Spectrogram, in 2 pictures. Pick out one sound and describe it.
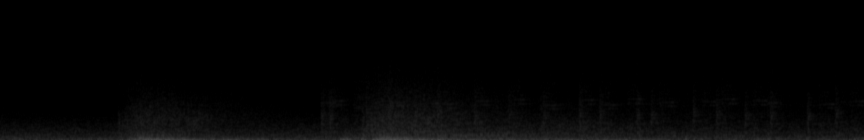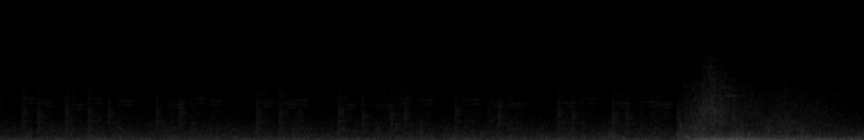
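A fireball bursts with a whooshing roar.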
